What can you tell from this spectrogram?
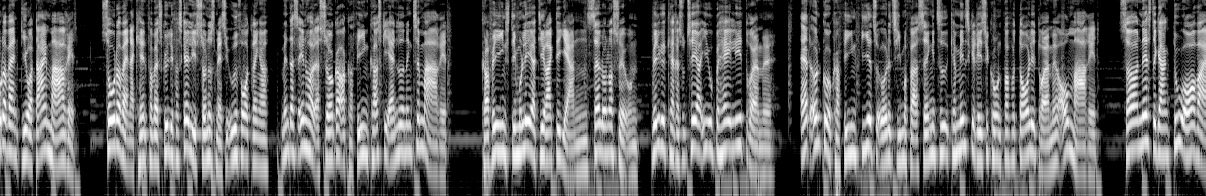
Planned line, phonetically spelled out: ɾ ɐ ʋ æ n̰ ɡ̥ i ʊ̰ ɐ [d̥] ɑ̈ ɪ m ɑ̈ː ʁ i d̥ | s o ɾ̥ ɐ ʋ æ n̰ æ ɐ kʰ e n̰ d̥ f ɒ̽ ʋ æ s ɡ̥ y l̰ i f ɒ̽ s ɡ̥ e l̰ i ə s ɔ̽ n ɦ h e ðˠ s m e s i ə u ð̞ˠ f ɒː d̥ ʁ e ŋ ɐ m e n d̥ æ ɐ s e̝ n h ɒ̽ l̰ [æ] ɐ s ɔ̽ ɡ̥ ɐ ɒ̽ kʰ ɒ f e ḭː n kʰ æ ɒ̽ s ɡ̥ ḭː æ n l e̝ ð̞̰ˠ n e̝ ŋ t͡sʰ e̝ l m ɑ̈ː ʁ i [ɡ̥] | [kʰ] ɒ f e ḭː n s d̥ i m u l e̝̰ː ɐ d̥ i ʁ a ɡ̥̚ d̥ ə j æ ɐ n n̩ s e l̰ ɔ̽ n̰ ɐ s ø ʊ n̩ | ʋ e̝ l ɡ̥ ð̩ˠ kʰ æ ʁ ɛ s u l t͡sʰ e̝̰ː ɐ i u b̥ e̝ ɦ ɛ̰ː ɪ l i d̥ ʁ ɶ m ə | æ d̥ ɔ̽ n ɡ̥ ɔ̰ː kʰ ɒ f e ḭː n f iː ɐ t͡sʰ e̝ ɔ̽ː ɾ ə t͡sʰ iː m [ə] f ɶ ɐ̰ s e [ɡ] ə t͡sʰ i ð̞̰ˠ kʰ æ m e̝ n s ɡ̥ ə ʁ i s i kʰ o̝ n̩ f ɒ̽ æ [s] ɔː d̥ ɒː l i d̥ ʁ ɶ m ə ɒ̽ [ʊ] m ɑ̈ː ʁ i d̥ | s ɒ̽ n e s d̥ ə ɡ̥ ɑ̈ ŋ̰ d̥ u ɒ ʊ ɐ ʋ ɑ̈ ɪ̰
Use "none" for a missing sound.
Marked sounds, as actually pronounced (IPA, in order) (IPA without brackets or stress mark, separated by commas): d̥, æ, d̥, kʰ, ɐ, ŋ, f, ʊ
